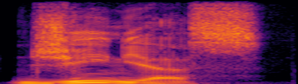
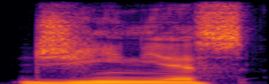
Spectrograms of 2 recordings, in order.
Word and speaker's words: jeen-yuhs: So really, really happy to have you talking about, this time, specifically Genius, a Kanye trilogy. And for those of you who, after hearing us, want to check this out on Netflix, it is spelled J-E-E-N-Y-U-H-S. So that's it, Genius, a Kanye trilogy.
